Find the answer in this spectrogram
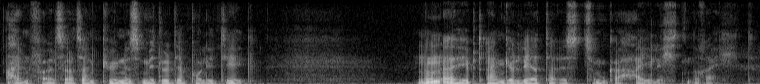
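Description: An embattled king with a low voice. He is proud and wry, putting his questions with pointed irony and scepticism, in the style of a radio play. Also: level tone, measured pace, gravelly, darkish tone, husky, full character voice. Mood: wary, ironic. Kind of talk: German radio play acting.

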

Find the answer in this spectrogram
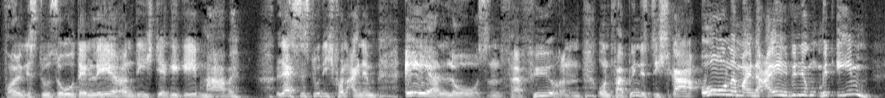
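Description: Blustering old miser, wildly animated. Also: male voice, high voice, normal speed, creaky, full character voice. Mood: outraged. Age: older. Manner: spluttering, stammering, theatrical. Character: blustering old miser father, indignant and self-pitying. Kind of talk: classic stage comedy radio acting.

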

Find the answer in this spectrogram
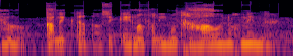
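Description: An actress playing a candid, intense young student who analyses herself haltingly, in a confessional 1960s radio drama monologue. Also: female voice, sits low, fairly even intonation. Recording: muffled, noisy 1960s radio recording.

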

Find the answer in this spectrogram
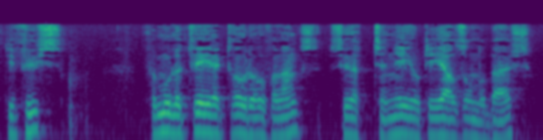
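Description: A gruff, impatient space explorer. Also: male voice, on the low side, level tone, unhurried, a little mellow. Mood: brisk, analytical. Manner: gruff, scolding, explanatory. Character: bossy, impatient male space explorer with technical know-how. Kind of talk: 1960s Dutch radio drama acting. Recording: noisy early 1960s radio recording with clicks.

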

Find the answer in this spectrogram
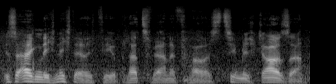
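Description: An actor playing a respectful, grave fire brigade captain who reports hesitantly in a 1960s German radio crime drama. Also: male voice, low-pitched, lively intonation, fairly quick, slight background noise. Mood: grave, deferential.

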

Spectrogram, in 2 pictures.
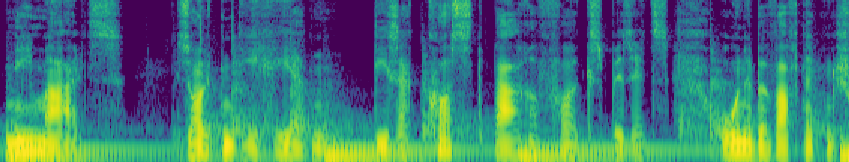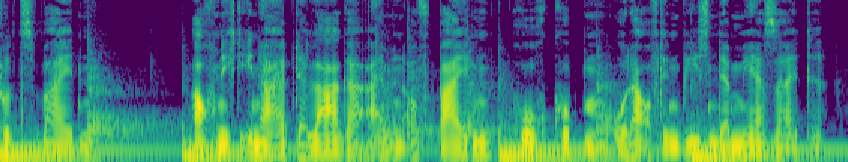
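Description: Low male narrator, grave measured reading, clear music behind. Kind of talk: scripted narration.

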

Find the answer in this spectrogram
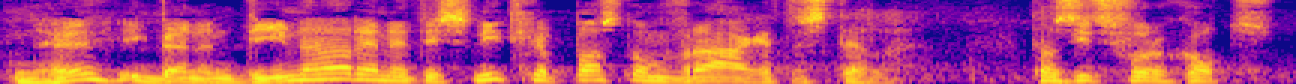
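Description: Husky, prim Flemish church sexton. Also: male voice, mid-range voice, lively intonation, fairly quick, a bit bright. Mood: dismissive. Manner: formal, evasive, dismissive. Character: prim, curt church sexton, reluctant and devout. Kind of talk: radio drama acting.

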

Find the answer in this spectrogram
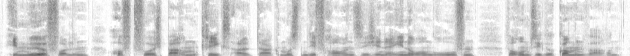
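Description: Mann liest vor, weiche, trockene Stimme. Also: male voice, mid-range voice, brisk, warm tone, no echo, studio quality. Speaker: radio programme presenter reading a book chapter. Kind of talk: scripted narration, literary reading.

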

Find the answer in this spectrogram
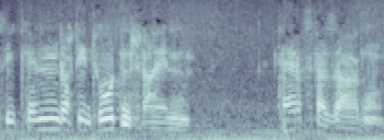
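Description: A man's voice: medium pitch, very animated, measured pace, a bit bright, low-quality recording. Slick sarcastic guy, evasive, voice jumps around a lot, radio drama w/ noise. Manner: sarcastic, dismissive, glib. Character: slick, evasive, condescending well-off male client.

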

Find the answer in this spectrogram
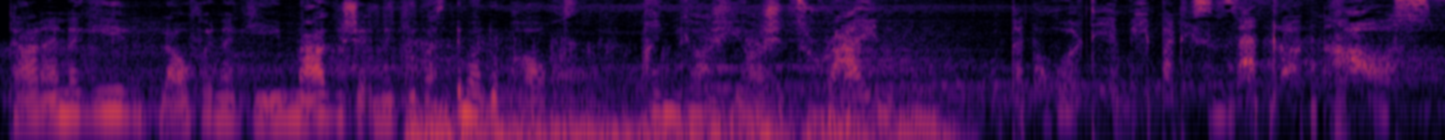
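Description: A woman playing a tough, sharp-tongued female agent in a German radio drama, curt and commanding. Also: mid-range voice, sing-song, a little fast, vocal fry, in a whisper, over loud music. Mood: decisive, commanding.

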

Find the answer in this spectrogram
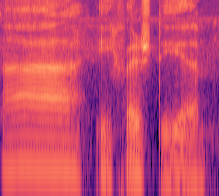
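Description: A man's voice: fairly high pitch, lively intonation, gravelly, noisy background, heavily acted. A man playing a pompous, theatrical old wizard in a comedy audio drama. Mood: grand, then puzzled. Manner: slow, theatrical delivery.

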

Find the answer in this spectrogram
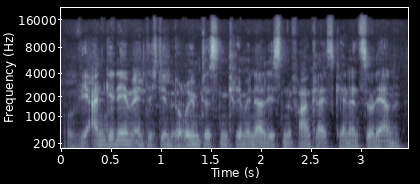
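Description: Rumbling, fast, flattering state secretary. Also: male voice. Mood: effusive, flattering. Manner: effusive, wordy. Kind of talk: 1950s German radio drama acting. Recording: noisy vintage radio recording.

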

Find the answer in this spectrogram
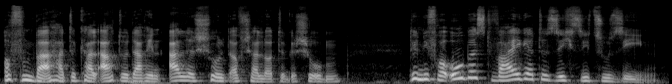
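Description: A woman narrates a literary tale from a script. Her voice is very low for a woman and dark, soft-edged in tone, with measured storytelling delivery. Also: very animated.

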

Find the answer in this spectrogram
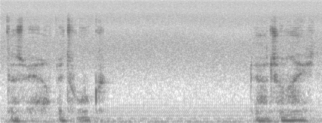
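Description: An actor playing a resigned young prisoner in a radio drama, talking in terse, subdued near-whispers. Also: male voice, sits low, unhurried. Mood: hushed, uneasy. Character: young male prisoner, resigned, yielding cellmate. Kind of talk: literary radio drama dialogue. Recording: distant mic, noisy with hum.

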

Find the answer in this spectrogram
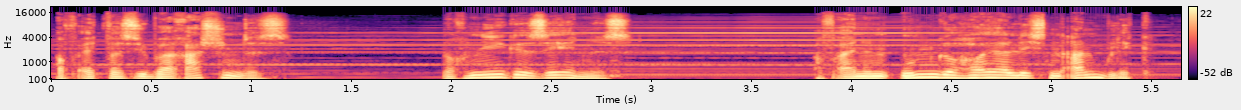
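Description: An actor playing a melancholy, yearning schoolboy thinking aloud in in a radio drama, introspective and literary. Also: male voice, mid-range voice, expressive, moderate pace, over music, close to an everyday voice. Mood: brooding, fascinated. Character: melancholy, yearning schoolboy lost in his thoughts. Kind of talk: radio drama acting, interior monologue.

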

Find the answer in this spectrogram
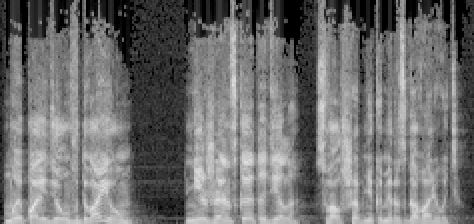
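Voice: medium pitch, lively intonation, moderate pace, lightly acted. An actor voicing a bold, decisive schoolboy leader in a radio play. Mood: bossy. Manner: decisive, apologetic to adults.

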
